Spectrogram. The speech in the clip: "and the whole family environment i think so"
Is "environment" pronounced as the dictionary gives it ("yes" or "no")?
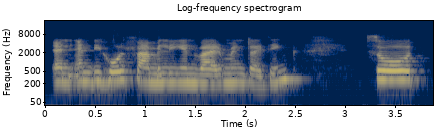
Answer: yes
